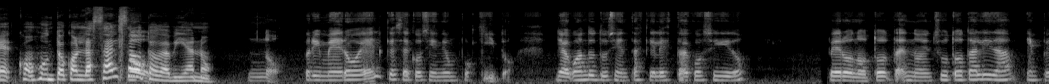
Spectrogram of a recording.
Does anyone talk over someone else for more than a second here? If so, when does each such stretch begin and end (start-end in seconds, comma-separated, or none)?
none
